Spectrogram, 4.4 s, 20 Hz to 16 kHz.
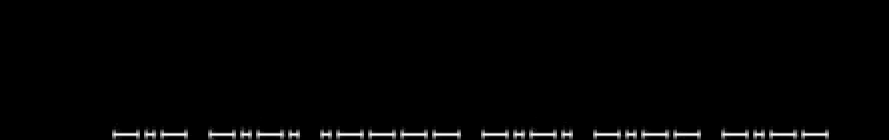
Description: Morse code, heard as a keyed tone, about 30 wpm, 700 Hz. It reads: KC1CYY
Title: USA Call Signs - 6 Characters - Repeated 2x - 30wpm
